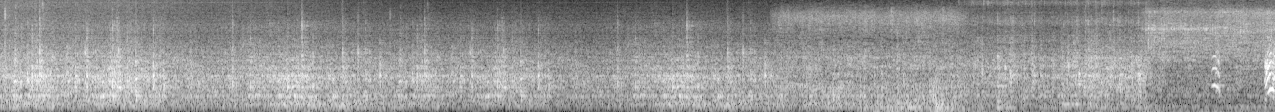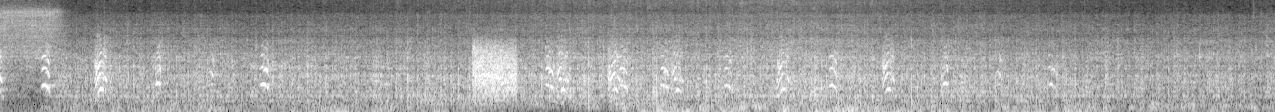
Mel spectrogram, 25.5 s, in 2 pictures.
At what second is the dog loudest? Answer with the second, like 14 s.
18 s.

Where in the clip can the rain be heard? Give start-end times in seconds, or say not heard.
0.0-25.4.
